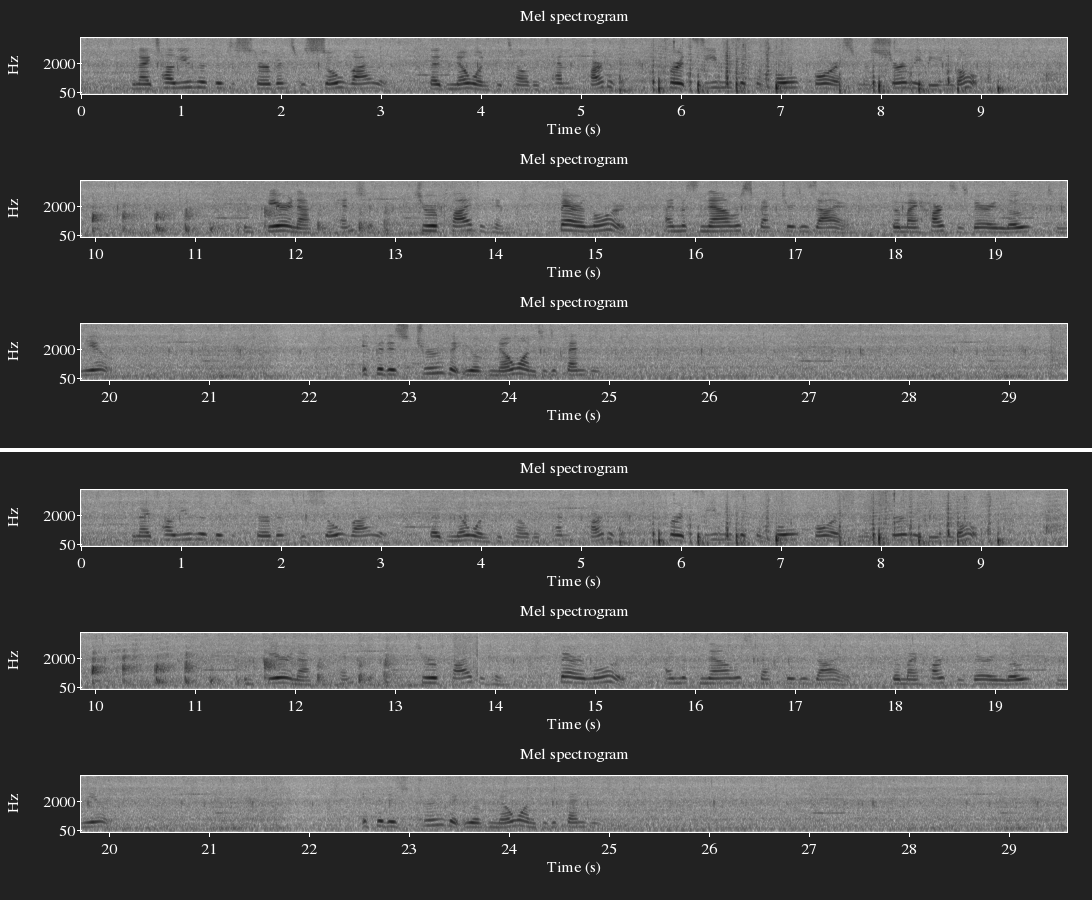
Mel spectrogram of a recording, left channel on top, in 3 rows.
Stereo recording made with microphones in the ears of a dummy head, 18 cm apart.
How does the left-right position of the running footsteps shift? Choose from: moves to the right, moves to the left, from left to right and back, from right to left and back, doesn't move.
moves to the right.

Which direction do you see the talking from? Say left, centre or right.
left.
